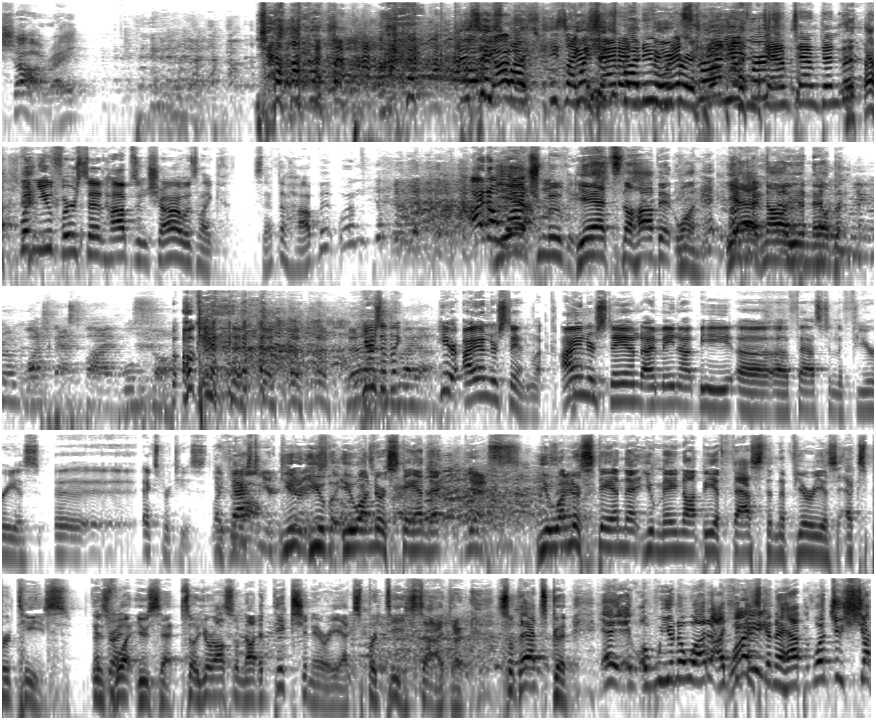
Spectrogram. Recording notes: This live episode from High Plains Comedy Festival.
